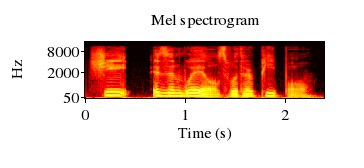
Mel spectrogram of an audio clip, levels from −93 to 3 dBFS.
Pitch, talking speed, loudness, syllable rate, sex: 160 Hz, 175 wpm, -17 LUFS, 4.0 syllables/s, female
